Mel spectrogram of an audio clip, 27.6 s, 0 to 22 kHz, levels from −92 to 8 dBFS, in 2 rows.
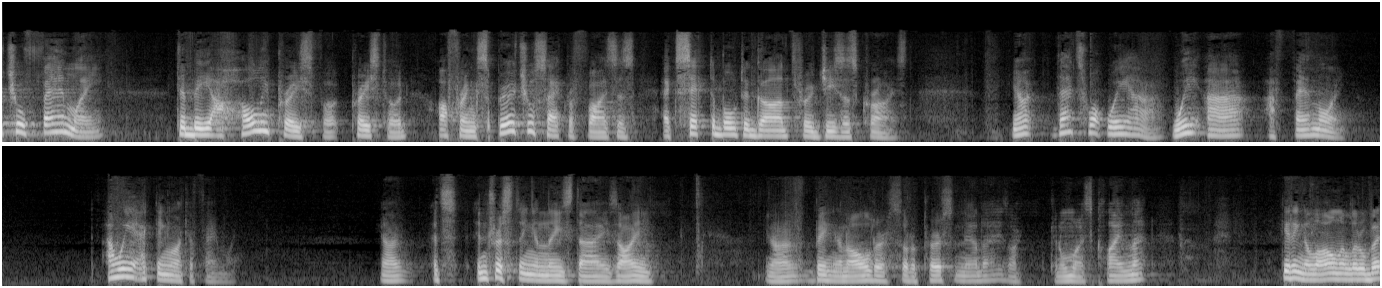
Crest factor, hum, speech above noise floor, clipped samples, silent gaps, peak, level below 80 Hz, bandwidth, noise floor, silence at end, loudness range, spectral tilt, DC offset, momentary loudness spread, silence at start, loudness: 18 dB; none; 47 dB; under 0.1%; none; 0 dBFS; -52 dBFS; 11 kHz; -63 dBFS; 0 s; 6 LU; -7 dB/octave; under 0.1%; 14 LU; 0 s; -18 LUFS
